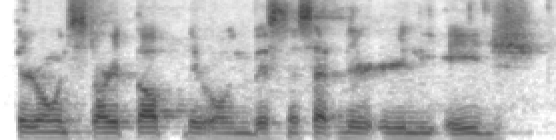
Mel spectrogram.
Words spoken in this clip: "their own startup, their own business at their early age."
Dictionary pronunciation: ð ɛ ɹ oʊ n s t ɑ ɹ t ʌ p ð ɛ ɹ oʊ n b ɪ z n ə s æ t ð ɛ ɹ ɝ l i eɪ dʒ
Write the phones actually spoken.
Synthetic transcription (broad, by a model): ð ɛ ɹ oʊ n s t ɑ ɹ t ʌ p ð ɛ ɹ oʊ n b ɪ s n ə s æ t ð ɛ ɹ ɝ l i eɪ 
